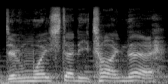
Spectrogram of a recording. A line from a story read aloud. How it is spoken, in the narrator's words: I said, the sound rumbling through my now thick nose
